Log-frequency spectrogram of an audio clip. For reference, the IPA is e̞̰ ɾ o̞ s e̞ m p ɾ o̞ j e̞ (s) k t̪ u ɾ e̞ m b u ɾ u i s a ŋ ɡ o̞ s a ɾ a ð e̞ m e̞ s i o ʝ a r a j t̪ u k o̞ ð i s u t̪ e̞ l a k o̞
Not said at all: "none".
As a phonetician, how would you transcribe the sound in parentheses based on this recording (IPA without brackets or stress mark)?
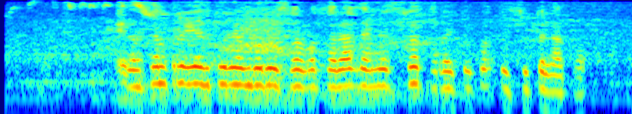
none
